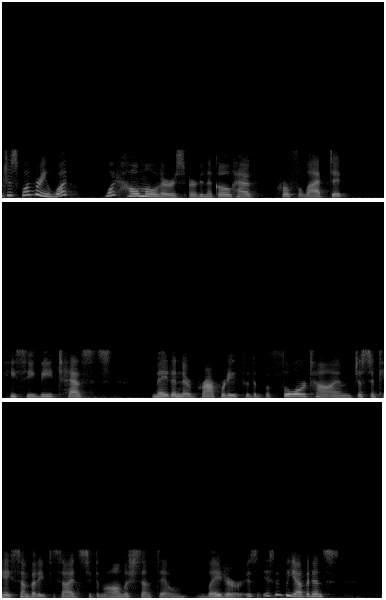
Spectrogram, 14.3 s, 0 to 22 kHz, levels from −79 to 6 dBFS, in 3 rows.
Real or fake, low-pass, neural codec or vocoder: fake; 5.4 kHz; codec, 16 kHz, 0.5 kbps, FunCodec, trained on Chinese and English, 25 frames a second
